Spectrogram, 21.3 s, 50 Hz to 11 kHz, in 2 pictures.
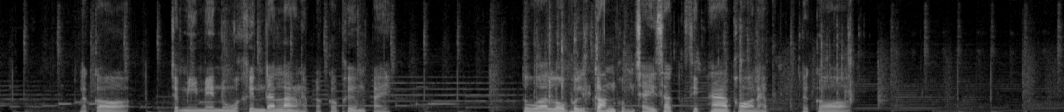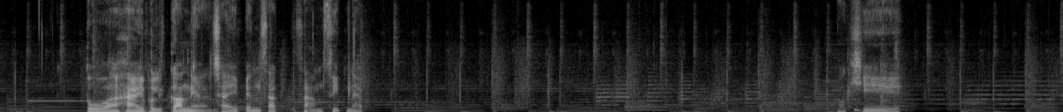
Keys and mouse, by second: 7.2 Tab, 7.6 `, 8.3 shift+d, 12.3 Tab, 16.9 Tab, 17.3 a.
